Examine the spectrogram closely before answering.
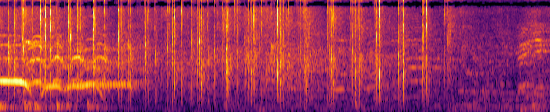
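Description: Spectators clap rapidly in a large echoing hall.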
